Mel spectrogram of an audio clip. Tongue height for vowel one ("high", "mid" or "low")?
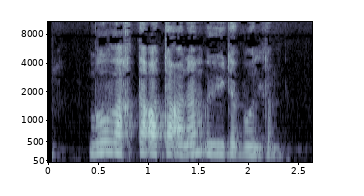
high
